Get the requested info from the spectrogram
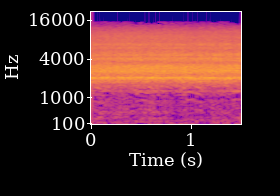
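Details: Short burst of cicada chorus from Anstead, Queensland, Australia, where three or four species call from high in the trees; a steady, piercing, hissing drone without pause.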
